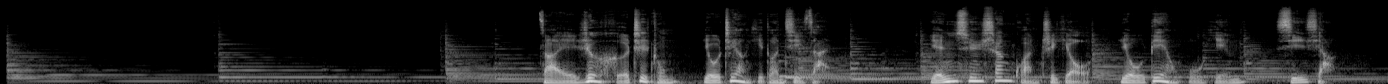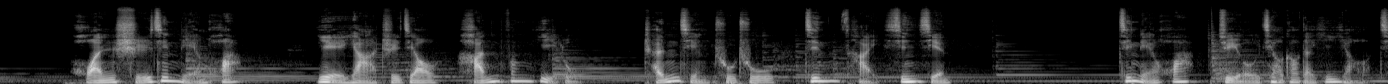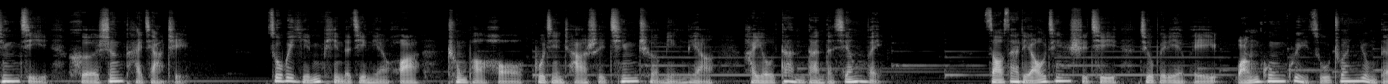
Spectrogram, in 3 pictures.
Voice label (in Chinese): 男 节目片花 中医 古典风味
